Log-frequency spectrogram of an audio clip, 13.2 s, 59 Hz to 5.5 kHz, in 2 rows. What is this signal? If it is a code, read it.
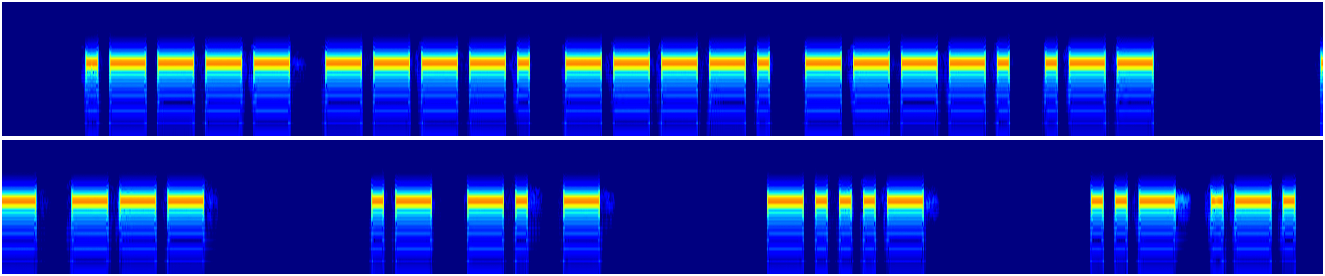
Morse code, heard as a keyed tone, about 20 wpm, 700 Hz. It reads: 1999W TO ANT <BT> UR
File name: UK MASTER QSOs TRAINING / 20WPM / UK MASTER QSOs 0029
